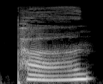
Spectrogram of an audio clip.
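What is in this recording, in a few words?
"pen", Mandarin Chinese, third tone; pinyin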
